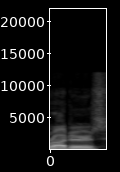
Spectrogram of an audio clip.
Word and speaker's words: Rogers: Yeah, so this is Rogers. Yes, it does rhyme with your LA Dodgers for Dodgers 2080.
